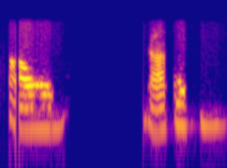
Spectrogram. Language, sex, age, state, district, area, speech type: Maithili, male, 30-45, Bihar, Darbhanga, urban, conversation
